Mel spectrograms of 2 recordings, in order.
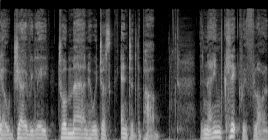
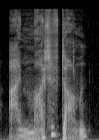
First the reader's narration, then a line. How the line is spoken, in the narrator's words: he whispered conspiratorially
